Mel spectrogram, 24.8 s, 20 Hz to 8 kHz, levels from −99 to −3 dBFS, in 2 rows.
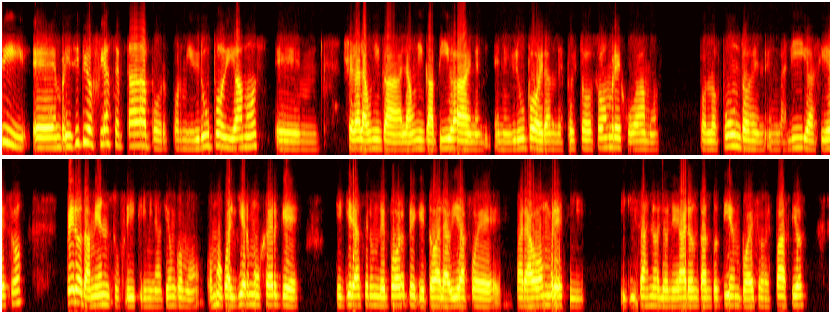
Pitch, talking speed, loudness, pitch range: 170 Hz, 170 wpm, -24 LUFS, 155-185 Hz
